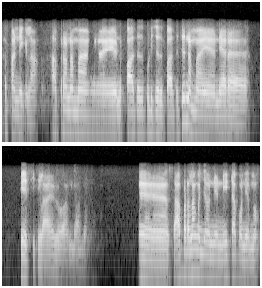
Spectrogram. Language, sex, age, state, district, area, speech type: Tamil, male, 60+, Tamil Nadu, Madurai, rural, conversation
